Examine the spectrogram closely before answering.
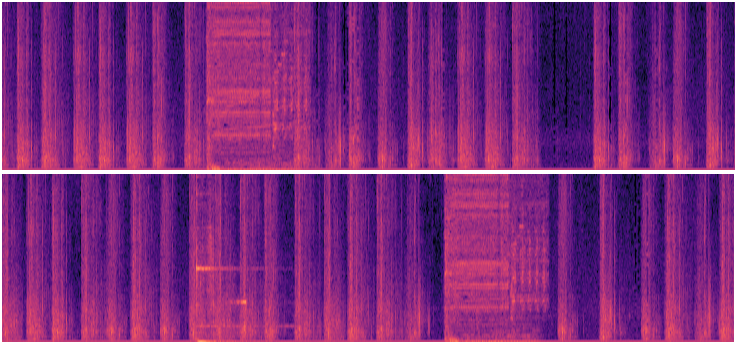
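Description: Footsteps crunch steadily on dry, hard ground.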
